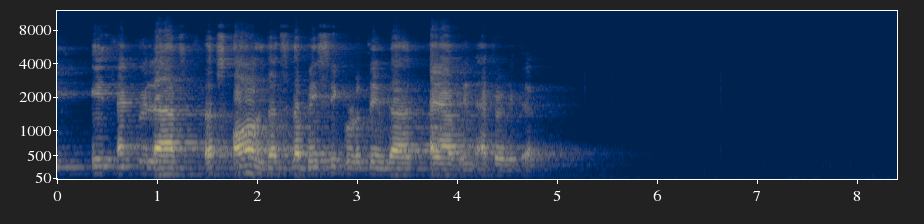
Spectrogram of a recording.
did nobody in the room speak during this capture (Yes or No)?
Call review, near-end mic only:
Yes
